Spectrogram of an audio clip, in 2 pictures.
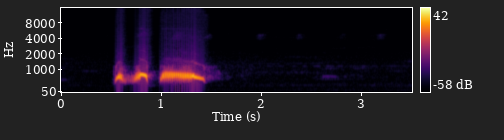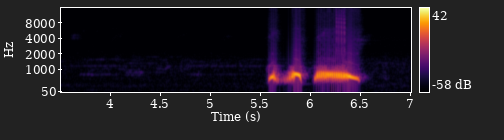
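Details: Spotted dove giving the loud 'thúc bổi' challenge coo used for fighting: two phrases about five seconds apart, each of clipped notes and a long, rough, falling coo, in quiet surroundings.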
